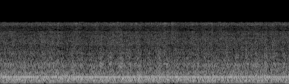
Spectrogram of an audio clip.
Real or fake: real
